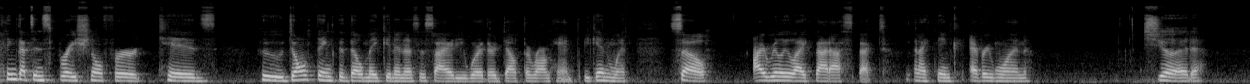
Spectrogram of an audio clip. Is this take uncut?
yes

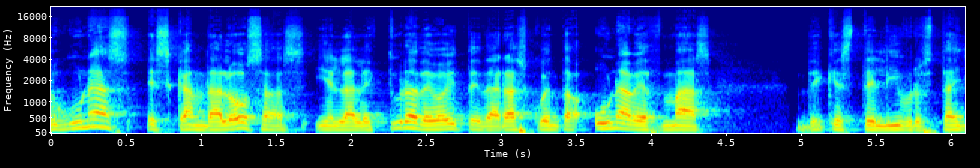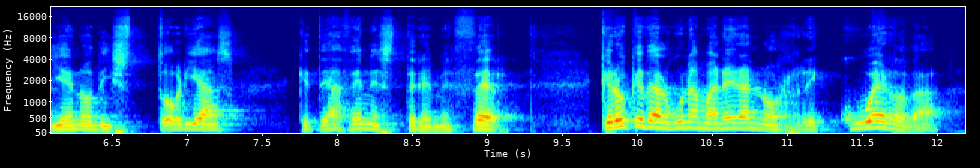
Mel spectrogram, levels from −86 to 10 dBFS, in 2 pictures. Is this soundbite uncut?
yes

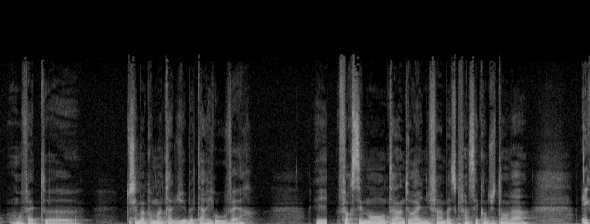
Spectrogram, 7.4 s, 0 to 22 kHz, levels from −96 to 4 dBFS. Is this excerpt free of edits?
no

